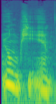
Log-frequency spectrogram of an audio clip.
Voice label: "yong4 pin3", Chinese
